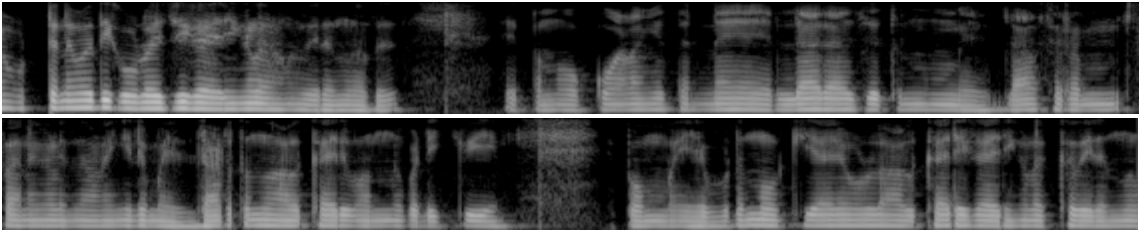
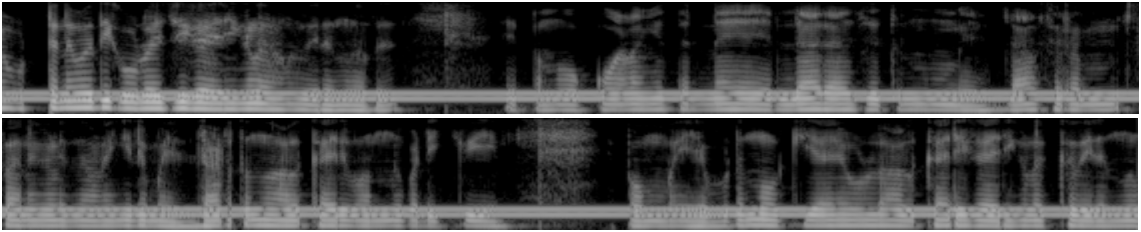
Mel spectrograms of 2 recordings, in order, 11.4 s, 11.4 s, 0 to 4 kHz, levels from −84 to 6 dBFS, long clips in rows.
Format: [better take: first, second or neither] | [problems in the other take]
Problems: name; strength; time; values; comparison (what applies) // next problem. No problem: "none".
first | background sound (Telephone); 3 dB below the speech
